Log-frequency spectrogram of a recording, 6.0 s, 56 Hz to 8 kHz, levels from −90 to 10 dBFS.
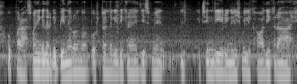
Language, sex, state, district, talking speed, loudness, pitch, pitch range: Hindi, male, Bihar, Darbhanga, 220 wpm, -20 LUFS, 105 Hz, 105-115 Hz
